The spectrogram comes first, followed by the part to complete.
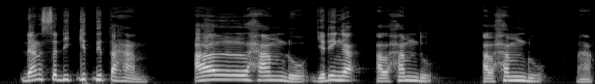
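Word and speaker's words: الحمد: Maka cara bacanya alhamdu. Hamdu. Nah, ada ditahan sedikit gitu ya. Mengalir sedikit. Hamdu. Hamdu. Jadi enggak hamdu, hamdu, enggak gitu. Tapi hamdu. Tapi jangan kelebihan juga. Alhamdu. Nah, itu juga tidak tepat.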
